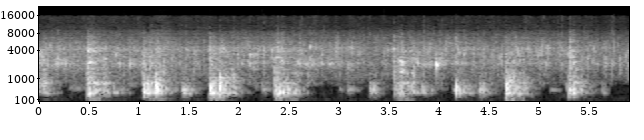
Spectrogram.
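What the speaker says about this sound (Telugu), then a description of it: "1/2 స్పూన్ జీలకర్ర. వీటిని కూడా వీటిలో కలిసేలాగా వేయించుకోవాలి." Half a spoon of cumin seeds frying in a pan alongside coriander seeds, crackling and sizzling steadily with repeated scraping stirs in a regular rhythm, close and clear with no talk.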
